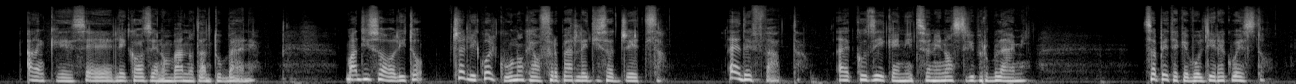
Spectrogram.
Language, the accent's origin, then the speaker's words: Italian; Catania, Sicily, Italy; now in Rome, Italy; Sono nata a Catania.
